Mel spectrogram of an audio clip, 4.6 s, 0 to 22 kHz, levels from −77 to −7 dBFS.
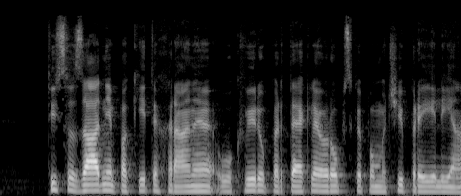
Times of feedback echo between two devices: none

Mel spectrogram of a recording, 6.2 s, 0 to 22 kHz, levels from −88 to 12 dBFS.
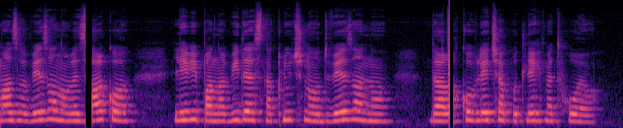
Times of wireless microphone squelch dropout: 0.81-0.92, 4.47-4.54

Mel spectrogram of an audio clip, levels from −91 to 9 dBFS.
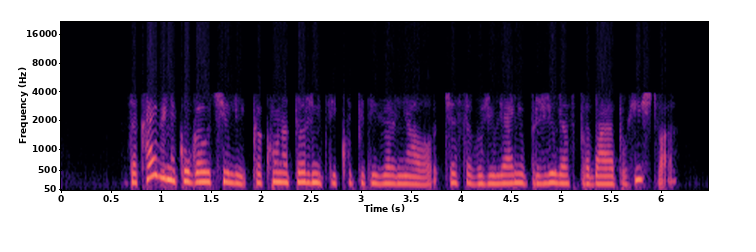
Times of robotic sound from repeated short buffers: none

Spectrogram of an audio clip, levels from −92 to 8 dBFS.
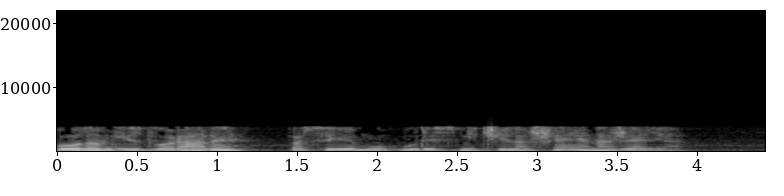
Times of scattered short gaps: none

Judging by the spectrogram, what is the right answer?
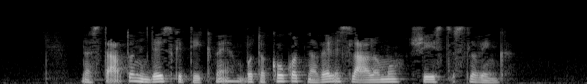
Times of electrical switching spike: none

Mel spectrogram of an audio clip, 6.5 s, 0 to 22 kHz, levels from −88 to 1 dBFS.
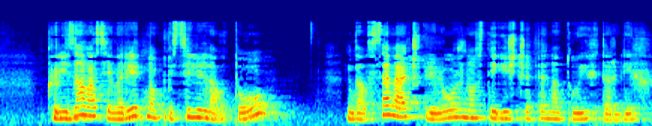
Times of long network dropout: none

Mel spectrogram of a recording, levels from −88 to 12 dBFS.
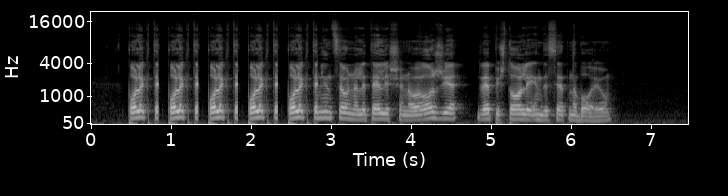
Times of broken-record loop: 0.83-2.82

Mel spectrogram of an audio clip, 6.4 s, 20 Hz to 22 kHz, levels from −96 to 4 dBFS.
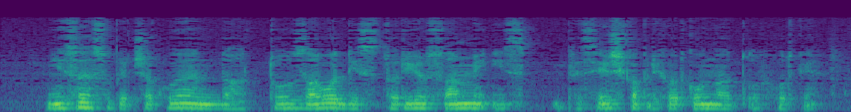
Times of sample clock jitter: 0.91-5.49

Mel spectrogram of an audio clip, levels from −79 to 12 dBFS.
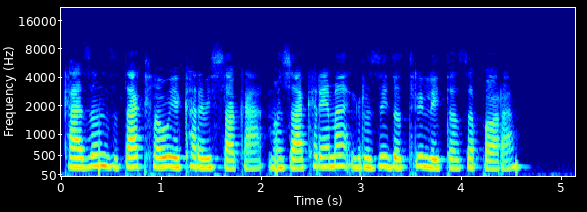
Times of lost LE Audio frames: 0.37, 2.14-2.16, 4.54

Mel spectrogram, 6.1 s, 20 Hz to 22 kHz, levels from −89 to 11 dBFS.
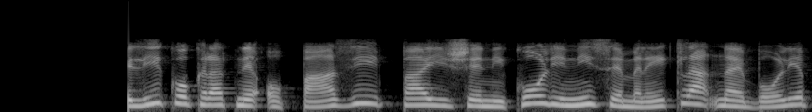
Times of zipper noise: none

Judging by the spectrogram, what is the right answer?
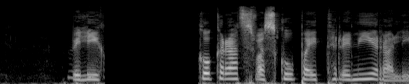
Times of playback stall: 1.04-1.99

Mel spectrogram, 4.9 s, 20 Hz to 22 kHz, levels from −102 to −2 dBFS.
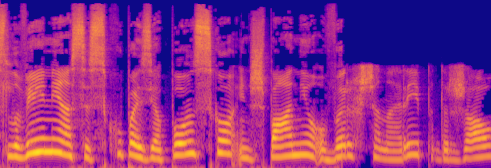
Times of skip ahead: none

